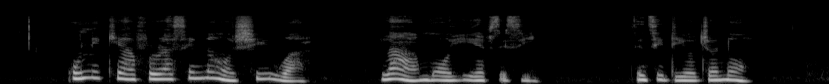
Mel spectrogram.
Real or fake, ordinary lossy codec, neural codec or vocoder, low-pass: fake; none; vocoder, 22.05 kHz, 80 mel bands, Vocos; 9.9 kHz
